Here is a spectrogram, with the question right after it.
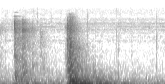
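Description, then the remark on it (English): A door is opened: a light click or rattle first, then a louder, heavier thud and a short fading rumble, with no voices. “Can I open the door?”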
